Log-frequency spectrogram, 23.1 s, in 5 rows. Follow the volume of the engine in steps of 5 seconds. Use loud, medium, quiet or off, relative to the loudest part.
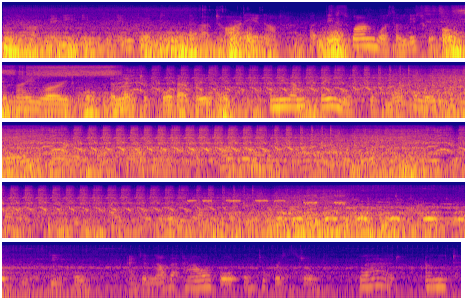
quiet, loud, loud, medium, quiet.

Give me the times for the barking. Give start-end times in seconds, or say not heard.
16.6-18.6.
